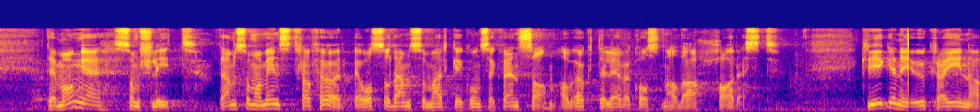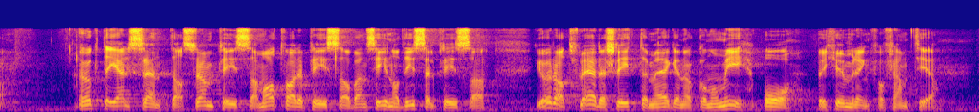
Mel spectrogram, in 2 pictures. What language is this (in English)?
Norwegian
